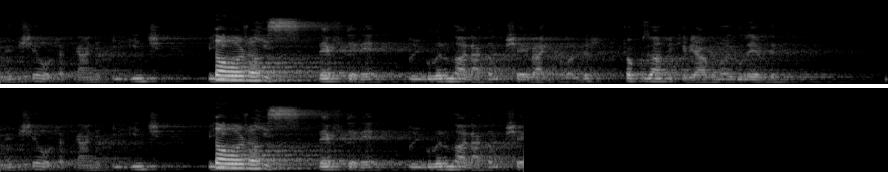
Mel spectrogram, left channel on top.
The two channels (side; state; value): right; drops out; at 5.2 s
